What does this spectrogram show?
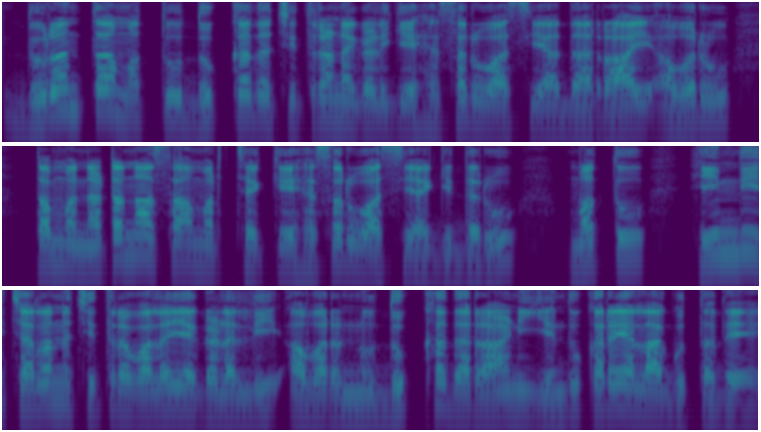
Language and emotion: Kannada, neutral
